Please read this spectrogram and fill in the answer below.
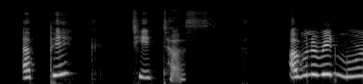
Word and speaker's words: Epictetus: Epictetus. Epictetus.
